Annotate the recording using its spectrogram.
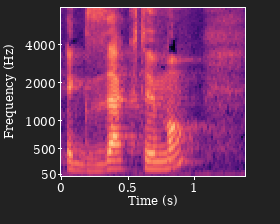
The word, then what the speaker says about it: exactement: Donc exactement, c'est euh, l'équivalent en anglais de exactly, exactly, donc exactement. Si je dois un petit peu euh, expliquer la prononciation, c'est egg, egg, un petit peu, c'est un petit peu un son comme, comme ça. Exact, exactement, ex, egg, c'est un petit peu, voilà, comme ça.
